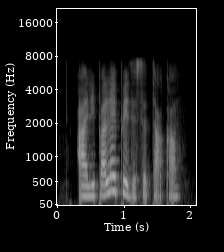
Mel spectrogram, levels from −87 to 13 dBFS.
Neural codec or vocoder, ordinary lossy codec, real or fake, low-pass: none; AAC, 32 kbps; real; 7.2 kHz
